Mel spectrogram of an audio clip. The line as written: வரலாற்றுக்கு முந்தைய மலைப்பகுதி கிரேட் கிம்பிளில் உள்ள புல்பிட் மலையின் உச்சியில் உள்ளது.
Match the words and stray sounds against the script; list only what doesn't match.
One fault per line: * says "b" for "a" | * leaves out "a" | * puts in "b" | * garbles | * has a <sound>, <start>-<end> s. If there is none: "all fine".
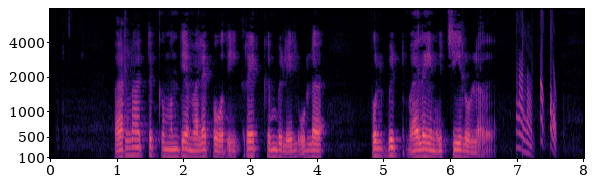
* has a chirp, 7.0-7.6 s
